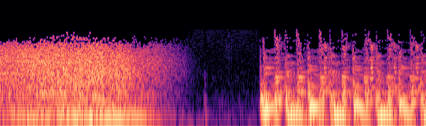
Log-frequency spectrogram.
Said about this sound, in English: Ah, here comes the bus.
